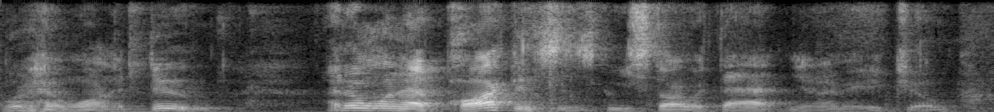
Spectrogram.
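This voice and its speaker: A man's fairly low, dark, mellow, somewhat breathy voice with an American accent, lively intonation, a fairly quick pace, big swings in loudness and audible room echo. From New York (Brooklyn). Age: 70s. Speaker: retired sports broadcaster with Parkinson's. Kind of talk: interview. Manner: halting.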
